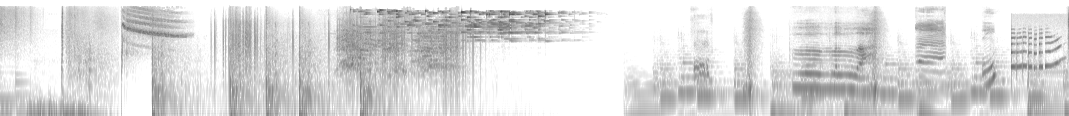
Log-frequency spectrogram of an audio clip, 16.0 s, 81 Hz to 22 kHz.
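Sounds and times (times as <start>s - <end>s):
crackling sparkles: 0.1s - 7.6s
firework bangs: 0.7s - 7.5s
rocket launching with whistle: 0.9s - 6.9s.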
